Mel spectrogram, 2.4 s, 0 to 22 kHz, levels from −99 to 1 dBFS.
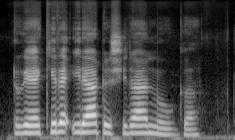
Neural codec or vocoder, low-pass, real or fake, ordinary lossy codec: codec, 44.1 kHz, 7.8 kbps, DAC; none; fake; none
